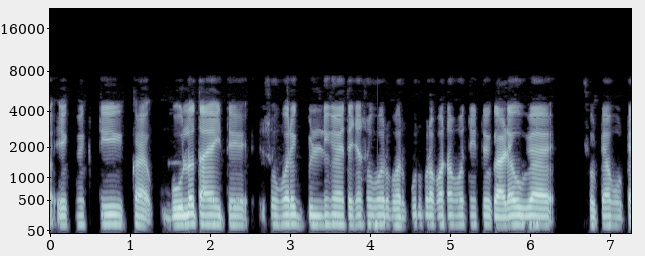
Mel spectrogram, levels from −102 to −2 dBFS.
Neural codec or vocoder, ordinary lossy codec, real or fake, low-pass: none; none; real; 7.2 kHz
